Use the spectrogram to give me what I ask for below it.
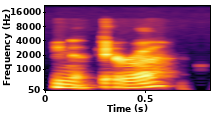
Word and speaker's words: Oenothera: Technically, OE is supposed to be pronounced E, Oenothera.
